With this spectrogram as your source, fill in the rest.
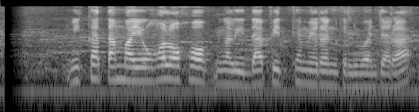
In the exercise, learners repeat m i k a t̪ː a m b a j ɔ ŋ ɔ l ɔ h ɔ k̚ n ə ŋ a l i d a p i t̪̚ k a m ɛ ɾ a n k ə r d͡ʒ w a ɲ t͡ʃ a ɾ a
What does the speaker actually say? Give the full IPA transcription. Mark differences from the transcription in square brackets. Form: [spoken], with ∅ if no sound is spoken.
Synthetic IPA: m i k a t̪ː a m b a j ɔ ŋ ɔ l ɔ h ɔ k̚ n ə ŋ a l i d a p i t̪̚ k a m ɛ ɾ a n k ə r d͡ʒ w a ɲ t͡ʃ a ɾ a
